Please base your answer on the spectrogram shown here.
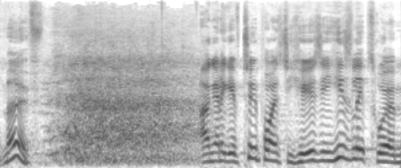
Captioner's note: laughter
